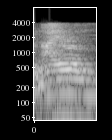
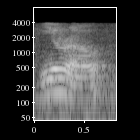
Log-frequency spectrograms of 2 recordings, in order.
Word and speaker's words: Iroh: Euro. That's Euro. That's not how they say it in the show. Really? No, Yeah, they say Iroh. It is Iroh.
